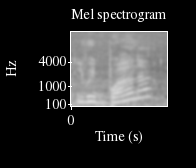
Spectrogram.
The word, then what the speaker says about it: Louis Buana: En nu zie ik een brief van Louis Buana. Zeg ik dat goed? – Ja, dat zeg je goed.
